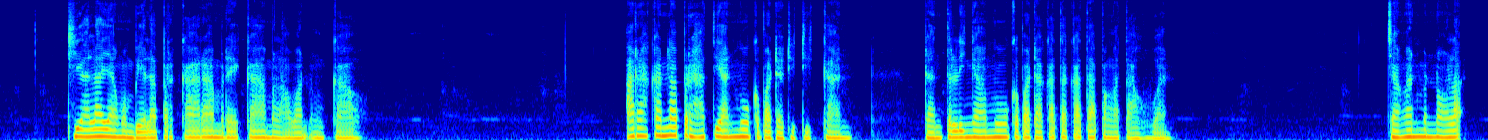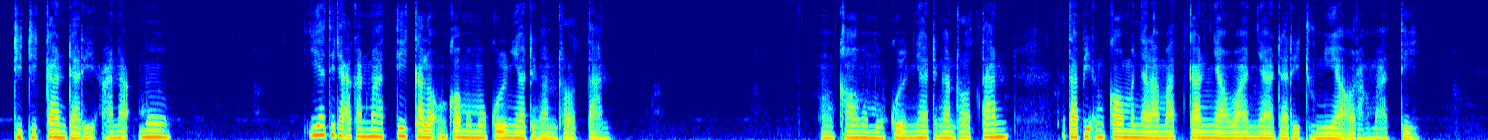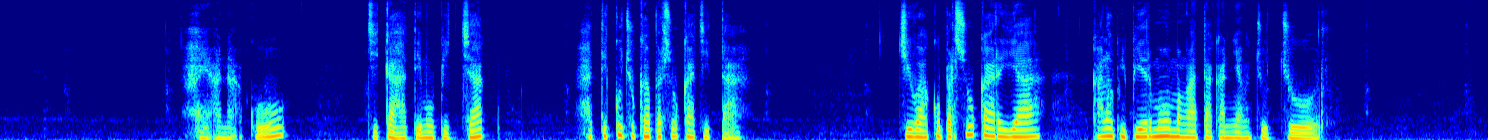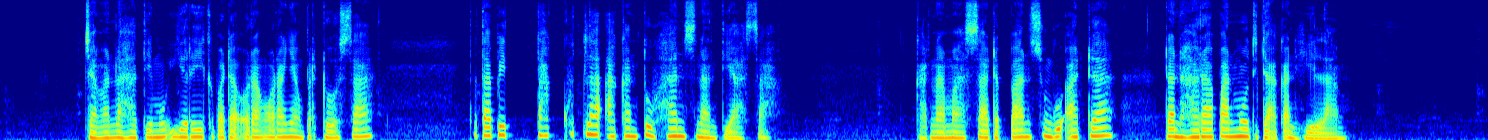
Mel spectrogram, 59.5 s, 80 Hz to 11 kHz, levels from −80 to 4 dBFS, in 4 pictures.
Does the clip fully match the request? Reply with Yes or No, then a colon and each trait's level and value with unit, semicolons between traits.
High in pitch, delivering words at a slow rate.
No: low, 130 Hz; slow, 80 wpm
